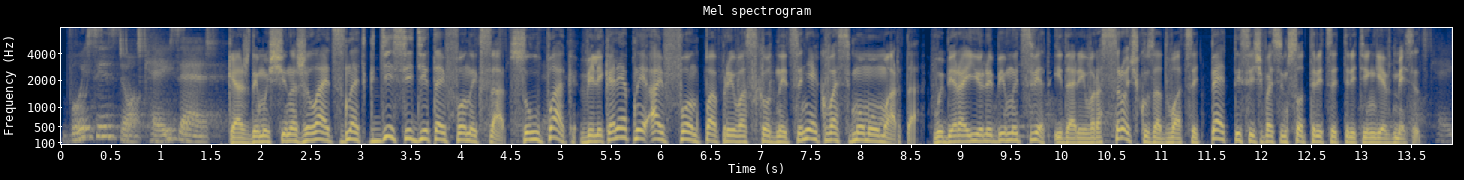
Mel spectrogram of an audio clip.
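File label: Russian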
